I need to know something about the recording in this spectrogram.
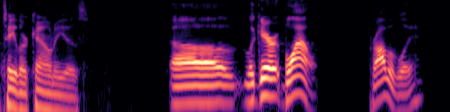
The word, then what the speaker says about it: Blount: in mississippi that was b-l-o-u-n-t and we were supposed to pronounce it blount so yeah well i mean that's phonetically how it's spelled right yeah like if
